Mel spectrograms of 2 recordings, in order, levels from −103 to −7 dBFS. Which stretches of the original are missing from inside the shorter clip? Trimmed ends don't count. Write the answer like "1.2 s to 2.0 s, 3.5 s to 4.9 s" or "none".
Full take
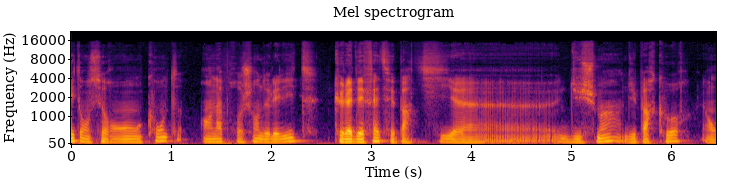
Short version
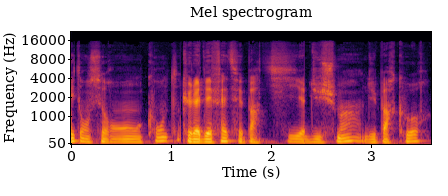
1.1 s to 2.6 s, 3.9 s to 4.9 s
